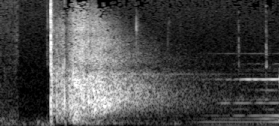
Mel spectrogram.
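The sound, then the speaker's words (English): A handgun fires a single loud, sharp shot followed by a long, decaying rumble that fades over the next two seconds. “You would insert the magazine. You would wreck the slide. And fire the weapon.”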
